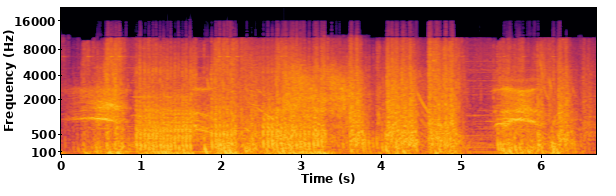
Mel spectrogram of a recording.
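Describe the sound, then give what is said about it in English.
Rapid gunfire as Special Forces soldiers are shot down on a bridge, the enemy firing from nearby buildings. Dense, loud volleys of many shots run almost without a break, with heavy thuds mixed in. “The Special Forces are sitting ducks. Ugh. The CO catches a bullet in the shoulder and falls from the bridge.”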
